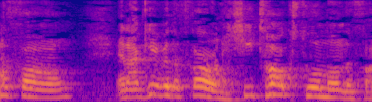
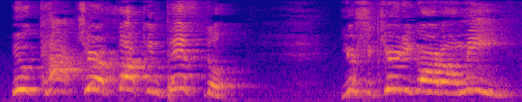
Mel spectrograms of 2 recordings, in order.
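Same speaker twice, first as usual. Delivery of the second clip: outraged shout; 5 semitones higher than usual. Real, not acted. Comedian ranting at the owner who pulled a gun, outraged shout. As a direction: call him out at full voice.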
